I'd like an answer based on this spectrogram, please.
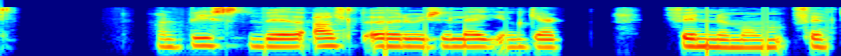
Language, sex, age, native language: Icelandic, female, 18-19, Icelandic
